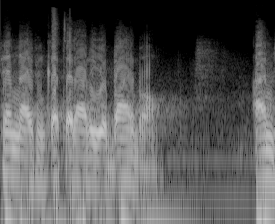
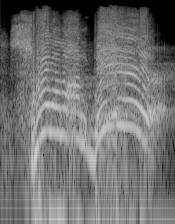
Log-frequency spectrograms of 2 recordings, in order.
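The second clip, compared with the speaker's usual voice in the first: very high, very slow shout; drawn-out shout; much slower than usual. Acted. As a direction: stretch and yell it out. Mocking the pool hall image.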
